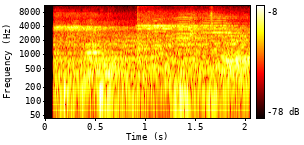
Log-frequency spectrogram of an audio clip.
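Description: Echoing hubbub of a large tournament hall: distant voices and scattered thumps, with a sharp click about a second in and a faint steady high tone underneath.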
